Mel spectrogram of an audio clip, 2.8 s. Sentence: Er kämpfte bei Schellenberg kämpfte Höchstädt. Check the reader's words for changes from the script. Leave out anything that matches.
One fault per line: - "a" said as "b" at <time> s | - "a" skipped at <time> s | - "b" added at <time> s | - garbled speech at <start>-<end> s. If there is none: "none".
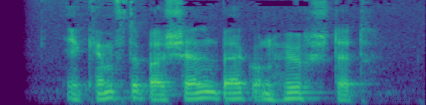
- "kämpfte" said as "und" at 1.7 s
